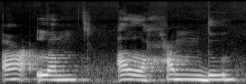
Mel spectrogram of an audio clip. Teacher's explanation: tengah tenggorokan ini adalah ain, ha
